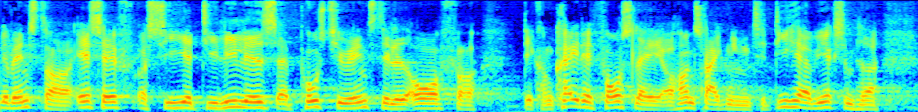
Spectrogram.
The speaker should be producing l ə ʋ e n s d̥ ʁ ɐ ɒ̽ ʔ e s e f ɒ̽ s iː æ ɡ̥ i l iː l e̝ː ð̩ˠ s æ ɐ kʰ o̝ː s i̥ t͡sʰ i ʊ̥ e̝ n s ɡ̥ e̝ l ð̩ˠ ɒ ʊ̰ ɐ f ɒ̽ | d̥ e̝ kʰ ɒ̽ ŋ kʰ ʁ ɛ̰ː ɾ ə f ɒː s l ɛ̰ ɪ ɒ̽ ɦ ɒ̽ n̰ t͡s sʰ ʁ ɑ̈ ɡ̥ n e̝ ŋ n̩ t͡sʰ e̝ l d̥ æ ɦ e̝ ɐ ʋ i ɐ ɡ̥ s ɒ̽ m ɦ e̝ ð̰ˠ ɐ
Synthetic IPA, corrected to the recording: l ə ʋ e n s d̥ ʁ ɐ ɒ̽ ʔ e s e f ɒ̽ s iː æ d̥ i l iː l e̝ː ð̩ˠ s æ ɐ pʰ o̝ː s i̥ t͡sʰ i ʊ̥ e̝ n s d̥ e̝ l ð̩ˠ ɒ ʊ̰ ɐ f ɒ̽ | d̥ e̝ kʰ ɒ̽ ŋ kʰ ʁ ɛ̰ː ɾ ə f ɒː s l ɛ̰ ɪ ɒ̽ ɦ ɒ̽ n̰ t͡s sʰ ʁ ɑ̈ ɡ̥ n e̝ ŋ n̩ t͡sʰ e̝ l d̥ i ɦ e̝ ɐ ʋ i ɐ ɡ̥ s ɒ̽ m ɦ e̝ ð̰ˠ ɐ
